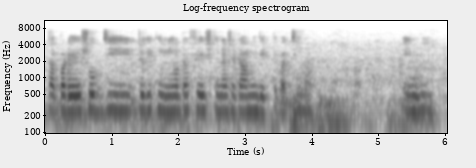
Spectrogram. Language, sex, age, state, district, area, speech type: Bengali, female, 18-30, West Bengal, Kolkata, urban, spontaneous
